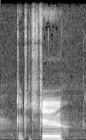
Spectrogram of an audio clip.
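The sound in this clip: A computer mouse clicks while scrolling through an alphabetical list, giving a few quick, light clicks, followed by a short voiced sound.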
